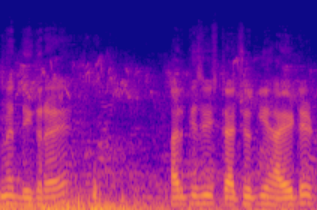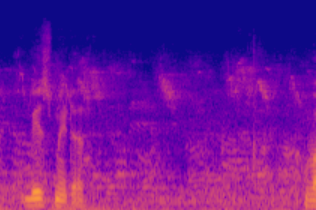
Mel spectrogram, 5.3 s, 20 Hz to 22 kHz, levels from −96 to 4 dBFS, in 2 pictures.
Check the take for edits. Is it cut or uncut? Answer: uncut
